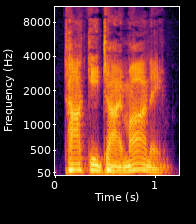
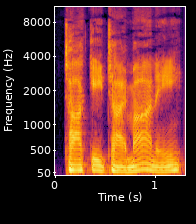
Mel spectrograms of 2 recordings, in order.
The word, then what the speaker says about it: Taki Taimani: Ohio State, can fluidly move the likes of Taki Taimani.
